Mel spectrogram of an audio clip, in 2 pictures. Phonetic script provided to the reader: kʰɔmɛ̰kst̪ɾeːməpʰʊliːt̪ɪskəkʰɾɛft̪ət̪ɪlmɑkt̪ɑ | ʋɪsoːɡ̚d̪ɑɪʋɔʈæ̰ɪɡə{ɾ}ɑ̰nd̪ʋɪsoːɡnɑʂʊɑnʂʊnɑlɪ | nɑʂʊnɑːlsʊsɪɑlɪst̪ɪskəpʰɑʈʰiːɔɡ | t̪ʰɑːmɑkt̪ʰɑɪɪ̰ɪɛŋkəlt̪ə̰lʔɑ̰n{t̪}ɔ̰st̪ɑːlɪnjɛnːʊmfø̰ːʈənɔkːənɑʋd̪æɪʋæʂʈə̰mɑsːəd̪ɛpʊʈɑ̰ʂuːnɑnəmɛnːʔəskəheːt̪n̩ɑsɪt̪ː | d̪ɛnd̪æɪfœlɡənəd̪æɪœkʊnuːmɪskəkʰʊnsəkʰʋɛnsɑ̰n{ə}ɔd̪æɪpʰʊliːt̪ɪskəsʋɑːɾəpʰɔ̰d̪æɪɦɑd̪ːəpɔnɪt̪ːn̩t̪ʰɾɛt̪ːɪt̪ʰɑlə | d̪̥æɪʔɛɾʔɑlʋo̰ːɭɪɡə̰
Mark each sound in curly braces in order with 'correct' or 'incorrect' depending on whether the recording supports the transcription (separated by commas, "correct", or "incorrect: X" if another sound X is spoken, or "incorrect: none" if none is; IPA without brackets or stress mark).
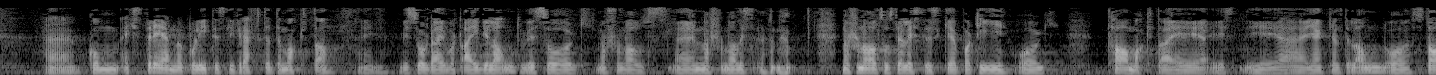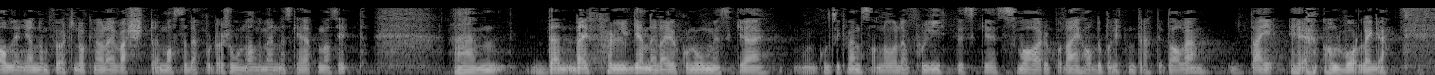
incorrect: l, incorrect: d̪, correct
